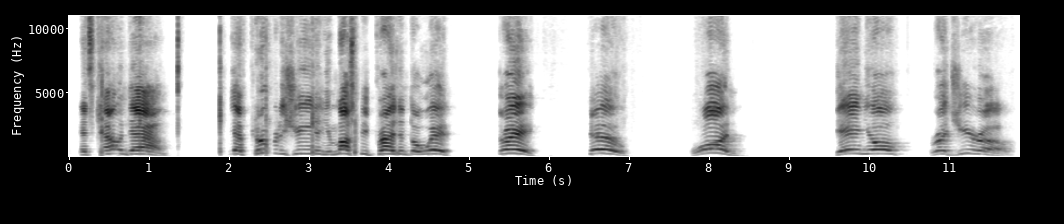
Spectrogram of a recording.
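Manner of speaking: high, loud, drawn-out announcer call; giveaway announcer. Acted. Streamer calling a jersey winner to the chat, big announcer voice. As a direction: call out the draw like a hype announcer.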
